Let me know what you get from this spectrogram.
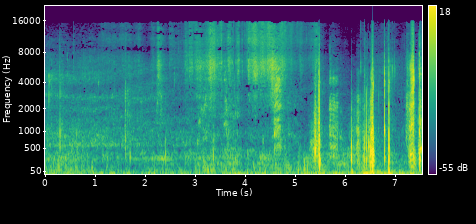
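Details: Ainu dog named Garou, shown running wild, gives a burst of short, sharp barks in the final two and a half seconds after a stretch of quieter shuffling noise, with a human voice briefly heard.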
